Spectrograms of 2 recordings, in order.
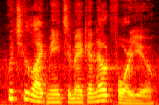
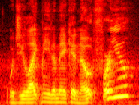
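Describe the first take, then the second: First: The pitch stays flat at the end. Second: The pitch rises at the end. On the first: It sounds like a machine. The speaker calls it wrong. "where Siri would be like" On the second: It sounds more human. The speaker calls it right. "There's an actual inflection"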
